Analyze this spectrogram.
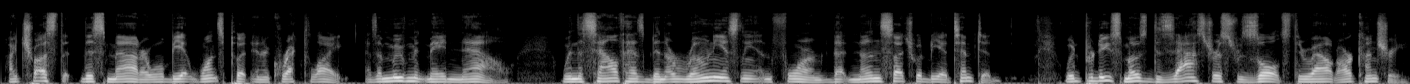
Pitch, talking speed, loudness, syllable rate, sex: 125 Hz, 170 wpm, -17 LUFS, 4.6 syllables/s, male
